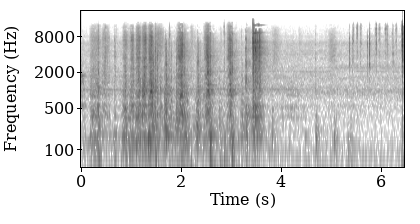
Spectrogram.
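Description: Small hand file scraping a key blank in short strokes, about three a second, deepening the cut for the first pin. The strokes stop about three and a half seconds in, followed by a few faint clicks of small parts being handled.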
